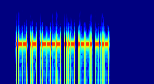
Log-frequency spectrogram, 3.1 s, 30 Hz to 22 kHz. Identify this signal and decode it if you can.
Morse code, heard as a keyed tone, about 48 wpm, 700 Hz. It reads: WA1VPX
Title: USA Call Signs 50wpm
